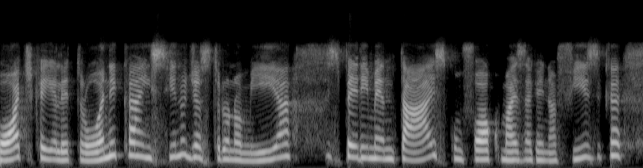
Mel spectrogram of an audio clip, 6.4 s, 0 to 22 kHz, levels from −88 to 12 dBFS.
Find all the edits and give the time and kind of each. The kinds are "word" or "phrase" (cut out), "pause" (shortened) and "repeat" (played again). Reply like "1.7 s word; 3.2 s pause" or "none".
3.3 s word; 5.3 s word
